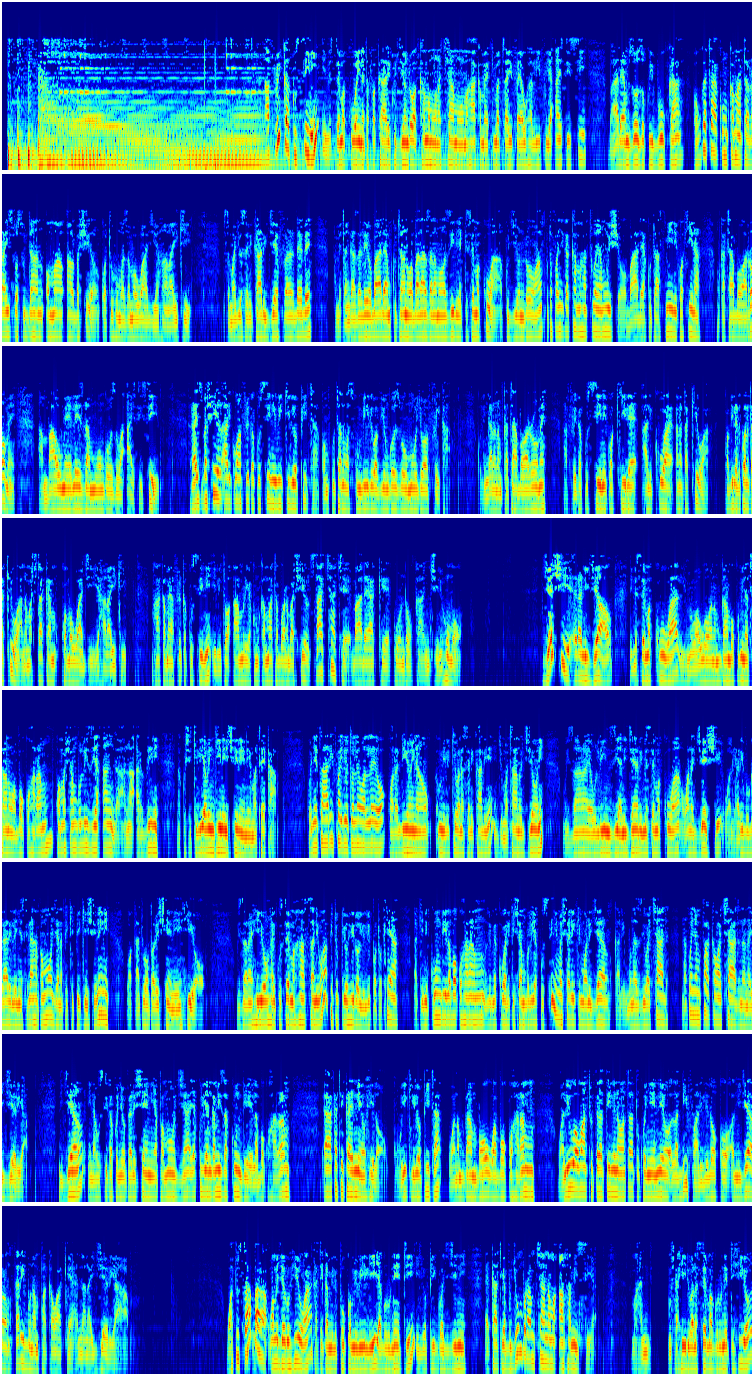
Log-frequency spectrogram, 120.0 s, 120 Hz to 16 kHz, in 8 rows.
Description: Taarifa ya habari - 6:23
